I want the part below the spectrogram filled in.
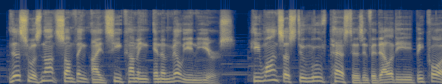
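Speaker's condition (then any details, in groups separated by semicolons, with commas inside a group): No condition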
